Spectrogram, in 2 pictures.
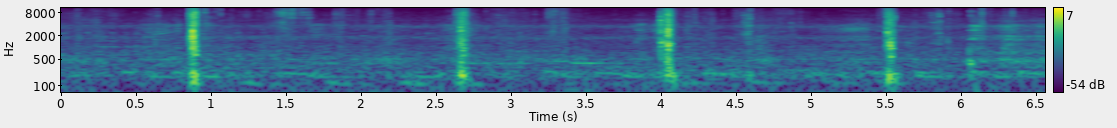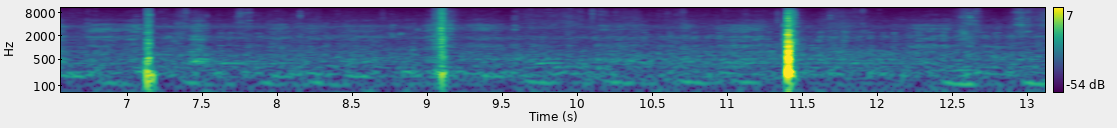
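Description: A digging tool striking down into wet clay soil in a hole: seven sharp, short strikes about one every one and a half to two seconds, the one near the end the loudest.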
